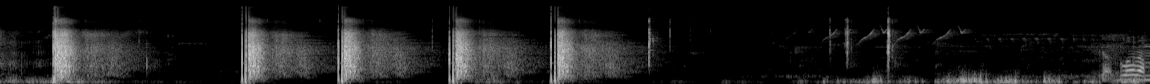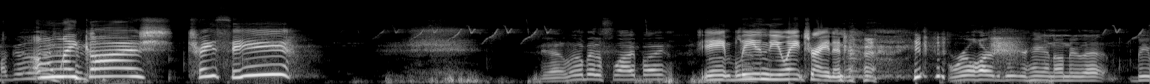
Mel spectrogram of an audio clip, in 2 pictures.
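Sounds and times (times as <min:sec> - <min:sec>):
pistol shots: 0:00.5 - 0:01.4, 0:02.4 - 0:06.7.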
